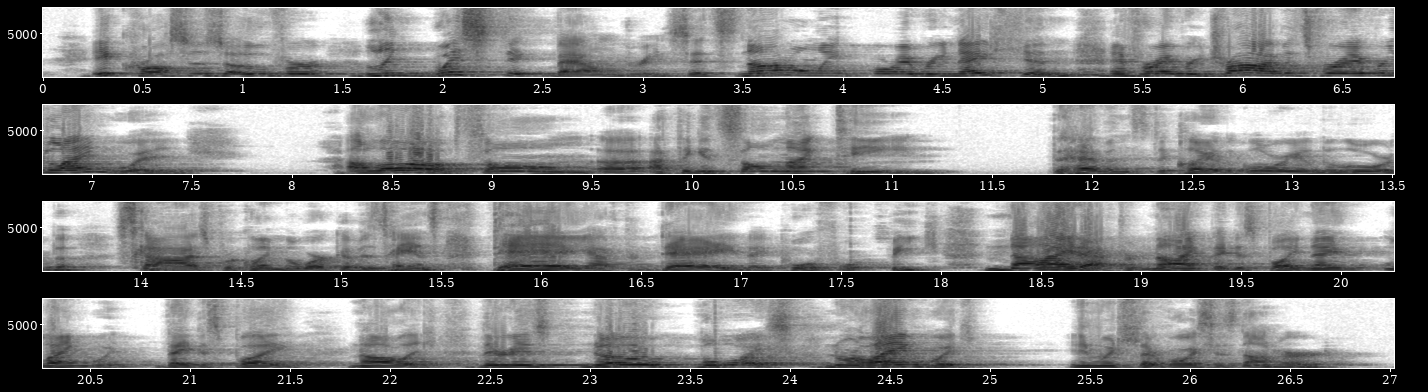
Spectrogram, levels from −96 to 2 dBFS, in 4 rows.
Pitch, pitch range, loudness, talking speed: 180 Hz, 145-220 Hz, -16 LUFS, 165 wpm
